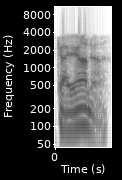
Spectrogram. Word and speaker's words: Guyana: It's pronounced Guyana.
